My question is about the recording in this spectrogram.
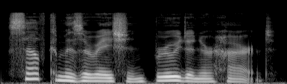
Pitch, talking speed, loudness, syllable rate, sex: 155 Hz, 125 wpm, -16 LUFS, 4.1 syllables/s, female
